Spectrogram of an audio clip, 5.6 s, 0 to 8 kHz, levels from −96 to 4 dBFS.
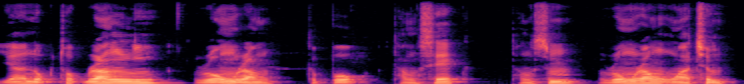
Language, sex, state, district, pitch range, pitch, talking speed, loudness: Garo, male, Meghalaya, West Garo Hills, 100-145 Hz, 130 Hz, 85 wpm, -18 LUFS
